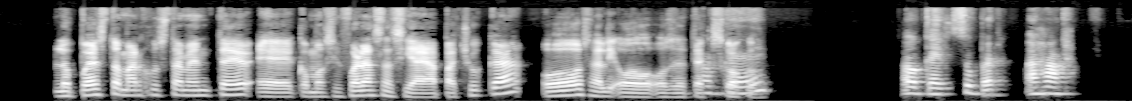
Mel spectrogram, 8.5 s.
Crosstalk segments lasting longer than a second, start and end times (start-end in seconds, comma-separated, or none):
none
